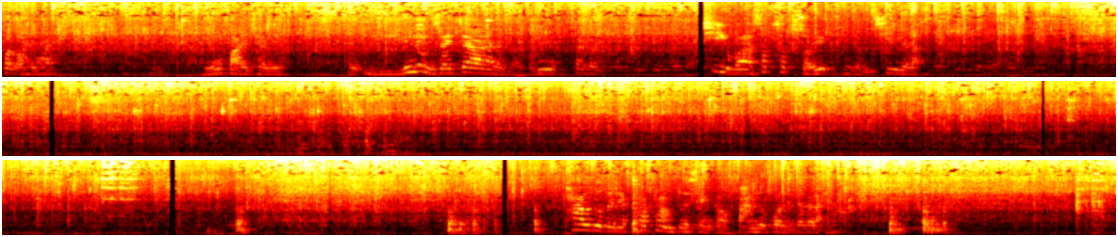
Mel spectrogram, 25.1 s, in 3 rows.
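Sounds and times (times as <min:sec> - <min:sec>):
fish paste sizzling in oil: 0:00.0 - 0:25.0.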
